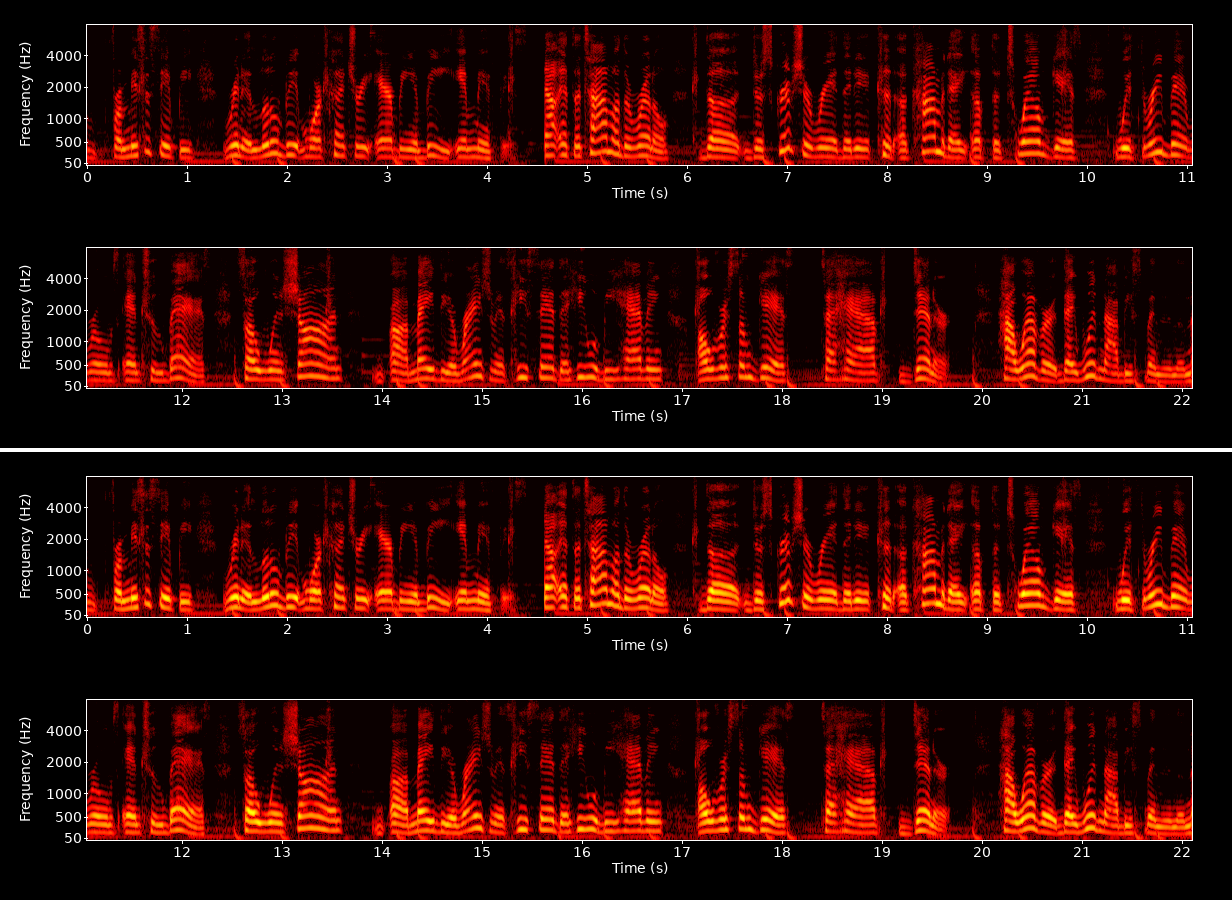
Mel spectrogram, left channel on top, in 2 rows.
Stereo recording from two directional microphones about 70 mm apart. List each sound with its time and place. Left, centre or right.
0.2 s speech: right
2.4 s speech: right
4.6 s speech: right
11.9 s speech: right
12.5 s a woman's voice: centre
17.7 s speech: centre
